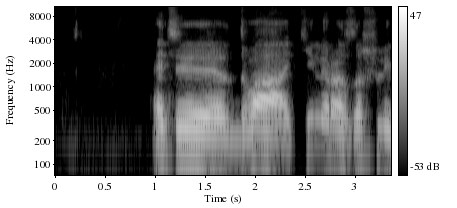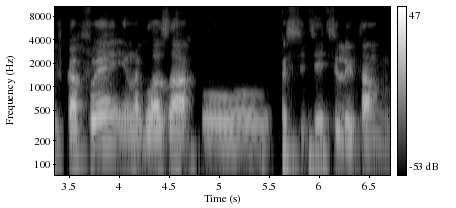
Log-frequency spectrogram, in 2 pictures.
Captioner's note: speaking Russian language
